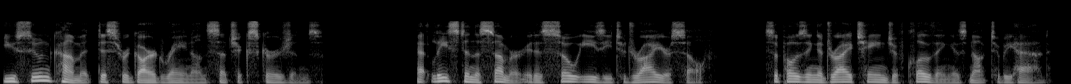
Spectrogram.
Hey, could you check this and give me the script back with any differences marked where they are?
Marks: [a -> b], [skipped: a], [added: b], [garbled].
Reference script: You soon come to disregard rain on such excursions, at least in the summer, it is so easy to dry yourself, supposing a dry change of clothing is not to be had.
You soon come [to -> at] disregard rain on such excursions, at least in the summer, it is so easy to dry yourself, supposing a dry change of clothing is not to be had.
